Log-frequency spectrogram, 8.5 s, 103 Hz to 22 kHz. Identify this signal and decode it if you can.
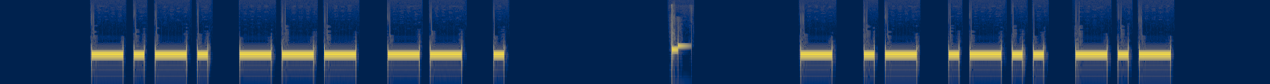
Morse code, heard as a keyed tone, about 17 wpm, 700 Hz. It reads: COME TALK
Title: Sets of 2 Words - New Word Drill - 17wpm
